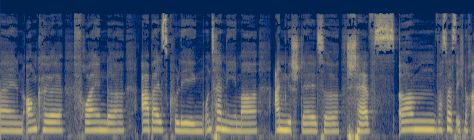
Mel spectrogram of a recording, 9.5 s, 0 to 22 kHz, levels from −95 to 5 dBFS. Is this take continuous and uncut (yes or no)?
no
